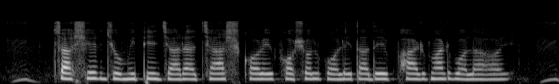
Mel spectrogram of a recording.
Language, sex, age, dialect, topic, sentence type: Bengali, female, 18-24, Jharkhandi, agriculture, statement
